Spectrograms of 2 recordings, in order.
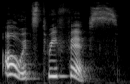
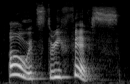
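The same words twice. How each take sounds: The two takes are said the same way.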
